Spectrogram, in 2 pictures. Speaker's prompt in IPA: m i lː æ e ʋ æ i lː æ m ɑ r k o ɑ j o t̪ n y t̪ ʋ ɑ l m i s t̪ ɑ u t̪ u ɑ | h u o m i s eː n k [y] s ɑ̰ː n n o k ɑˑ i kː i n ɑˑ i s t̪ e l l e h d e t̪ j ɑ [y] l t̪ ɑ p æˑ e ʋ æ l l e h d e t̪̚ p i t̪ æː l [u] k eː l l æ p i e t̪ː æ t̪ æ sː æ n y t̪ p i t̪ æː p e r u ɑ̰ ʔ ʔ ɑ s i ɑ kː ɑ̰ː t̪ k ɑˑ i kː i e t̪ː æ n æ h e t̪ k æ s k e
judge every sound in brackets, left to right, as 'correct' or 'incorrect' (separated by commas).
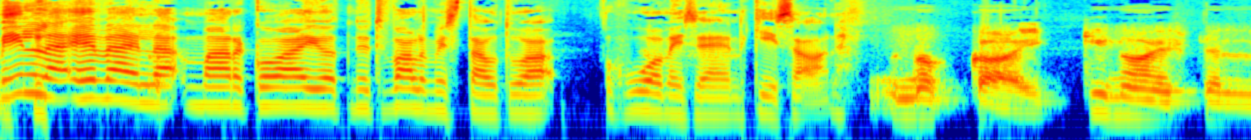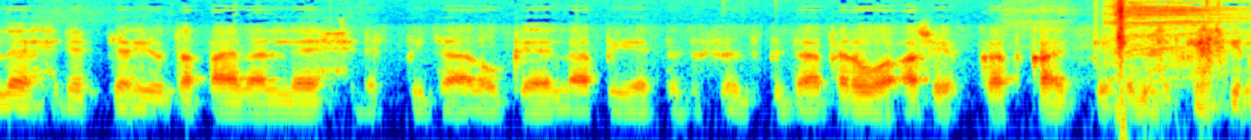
incorrect, incorrect, correct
